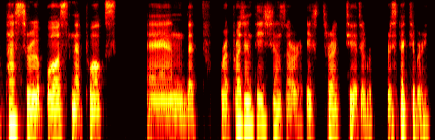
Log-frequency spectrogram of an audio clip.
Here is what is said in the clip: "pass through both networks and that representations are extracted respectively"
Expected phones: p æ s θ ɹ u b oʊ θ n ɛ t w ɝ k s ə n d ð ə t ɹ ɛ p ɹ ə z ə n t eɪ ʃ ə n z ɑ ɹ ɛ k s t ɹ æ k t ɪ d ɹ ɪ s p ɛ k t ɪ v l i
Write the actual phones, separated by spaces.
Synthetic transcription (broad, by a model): p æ s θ ɹ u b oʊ s n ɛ t w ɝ k s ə n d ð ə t ɹ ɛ p ɹ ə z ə n t eɪ ʃ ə n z ɑ ɹ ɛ k s t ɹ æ k t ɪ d ɹ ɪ s p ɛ k t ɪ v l i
